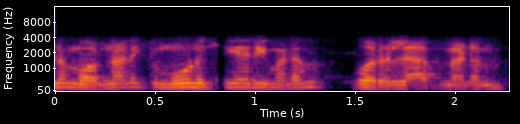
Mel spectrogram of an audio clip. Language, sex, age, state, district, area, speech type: Tamil, male, 30-45, Tamil Nadu, Dharmapuri, rural, conversation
